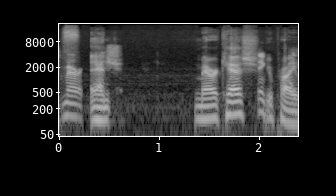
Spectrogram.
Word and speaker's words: Marrakesh: The film's animal trainer went looking for a blue-eyed camel in the Marrakech market. I think I pronounced that right. And one. I think it's Marrakesh.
